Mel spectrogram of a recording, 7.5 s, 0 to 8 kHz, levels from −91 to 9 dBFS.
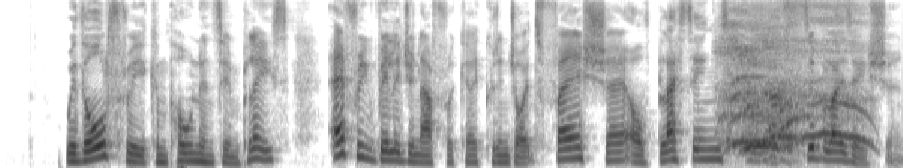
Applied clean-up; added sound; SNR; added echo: none; Breathing; 0 dB; none.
